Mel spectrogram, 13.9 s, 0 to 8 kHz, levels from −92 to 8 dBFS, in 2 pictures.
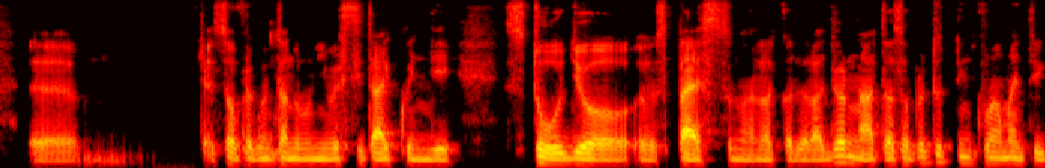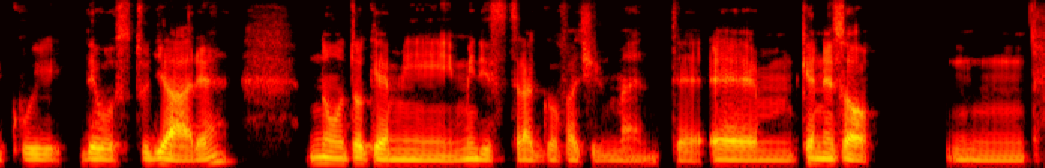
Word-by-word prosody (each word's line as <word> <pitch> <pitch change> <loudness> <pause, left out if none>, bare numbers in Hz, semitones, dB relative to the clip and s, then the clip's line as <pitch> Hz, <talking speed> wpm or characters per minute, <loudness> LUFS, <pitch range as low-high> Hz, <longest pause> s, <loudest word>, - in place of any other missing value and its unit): ehm, - - -4 0.8
cioè - - -8
sto - - 0
frequentando 90 0 -1
l'università 90 0 0
e - - +1
quindi 85 -1 -2 0.3
studio, 95 -3 +4
ehm, - - -3
spesso - - +3
nell'arco 80 -1 -4
della 80 0 -1
giornata, 115 +3 +2
soprattutto - - -5
in 105 - -4
quel 100 0 -3
momento 95 -1 -2
in 90 - -4
cui 90 -1 -2
devo 90 -1 +1
studiare, 95 +7 +2 0.5
noto 100 -1 +1
che 90 -2 +4
mi 80 -2 -1
mi 85 +4 -1
distraggo 85 -2 -2
facilmente 80 0 -7
e, 80 -2 +3
mhmm, 80 -1 -7
che 100 - +1
ne 90 -1 +4
so, - - +4 0.5
mhmm, 75 -2 -7
85 Hz, 140 wpm, -29 LUFS, 80-95 Hz, 0.8 s, studio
